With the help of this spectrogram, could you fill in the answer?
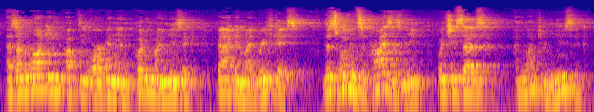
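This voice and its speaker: A man's voice: fairly high pitch, sharp tone, a little hiss or hum. A man reading the part of an earnest blind man confiding his past to a priest, in a candid, reflective monologue, heard in an echoey hall from far off.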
